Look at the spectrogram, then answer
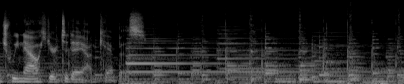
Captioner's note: bells tolling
